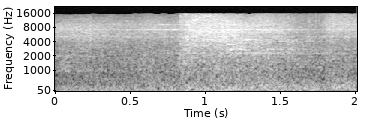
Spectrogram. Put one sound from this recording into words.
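Fireballs burst with a roaring whoosh.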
